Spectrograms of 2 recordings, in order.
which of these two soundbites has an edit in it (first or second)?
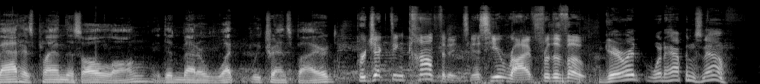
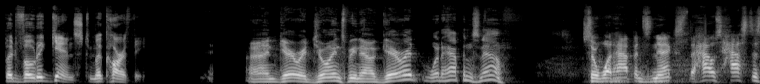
first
